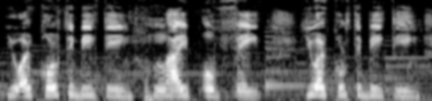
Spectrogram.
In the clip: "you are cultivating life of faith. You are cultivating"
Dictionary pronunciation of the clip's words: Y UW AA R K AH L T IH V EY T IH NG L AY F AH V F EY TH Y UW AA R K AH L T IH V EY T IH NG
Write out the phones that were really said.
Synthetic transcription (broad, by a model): Y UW AA R K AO L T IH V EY T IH NG L AY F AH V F EY T Y UW AA R K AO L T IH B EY T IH NG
